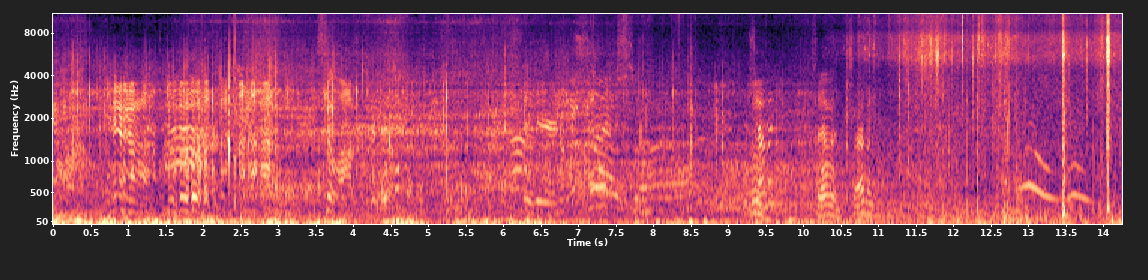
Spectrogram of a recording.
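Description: Ski gear clatters and scrapes on snow.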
